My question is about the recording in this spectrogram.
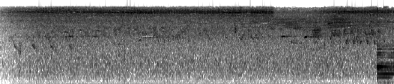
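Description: Outdoor countryside ambience: a steady even hiss with a few faint bird chirps and a thin high insect-like tone that stops about two-thirds of the way through. Music starts suddenly near the end and is louder than the ambience.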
